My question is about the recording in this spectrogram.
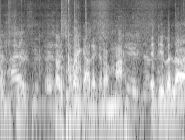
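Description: Speech only: a man talking steadily in Nepali.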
